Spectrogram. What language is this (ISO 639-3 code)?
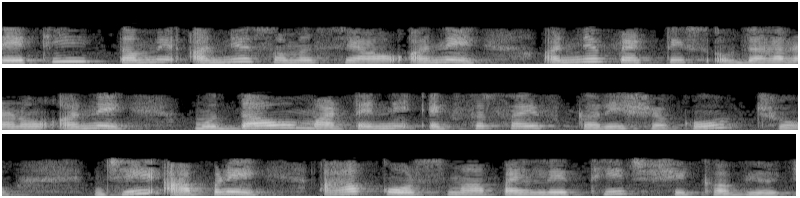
guj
